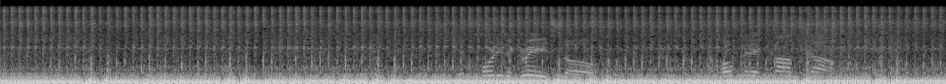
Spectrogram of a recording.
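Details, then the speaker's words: V-twin motorcycle with SS540 cam and valve springs, after repair where a part popped back into place, idling about five minutes warming up at 40°F outside: even loping idle, low rumble, airy intake sucking, no ticking; sounds healthy. "it's been about five minutes I think I think it sounds pretty good"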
